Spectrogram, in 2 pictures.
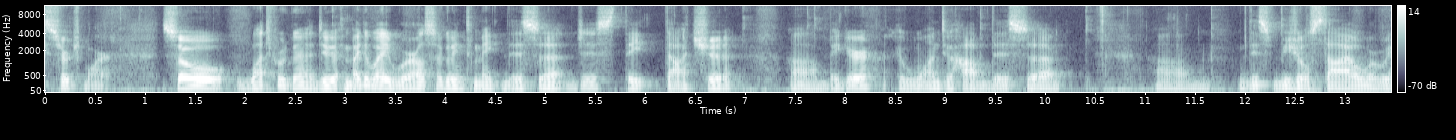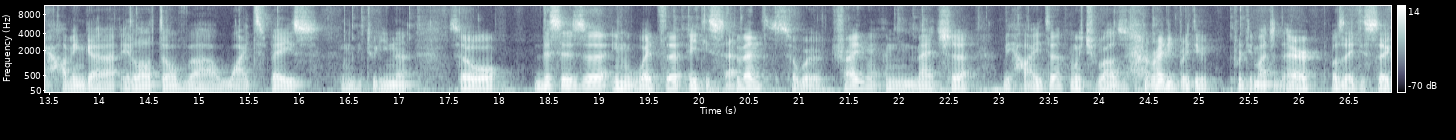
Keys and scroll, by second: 20.3 super+c, 23.0 Up.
